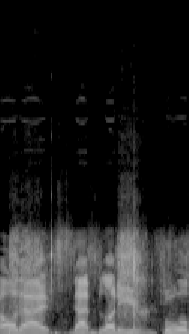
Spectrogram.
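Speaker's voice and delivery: put-on clumsy Scottish accent. Retelling what a man from Scotland said about Star Trek's Scotty: bad Scottish accent. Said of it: "I can't do a Scottish accent".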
